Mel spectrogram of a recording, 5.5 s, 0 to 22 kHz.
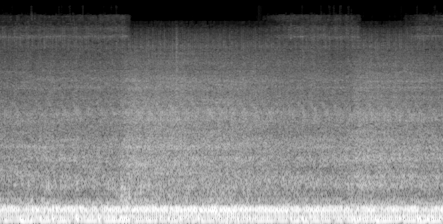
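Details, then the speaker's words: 1950 Dodge Meadowbrook L-head flathead during restoration, radiator being filled with water, good oil pressure, hose warming, after rewiring connections: low smooth even idle, no knocks, misses or whines; engine sounds healthy. "It's watering. And slowly. I mean, it sounds pretty good."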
